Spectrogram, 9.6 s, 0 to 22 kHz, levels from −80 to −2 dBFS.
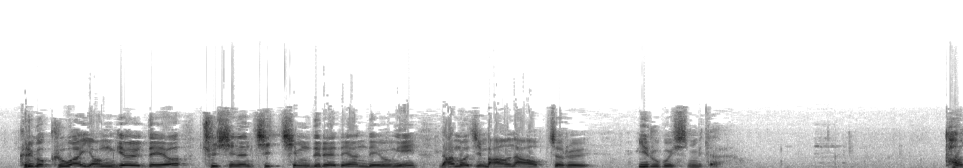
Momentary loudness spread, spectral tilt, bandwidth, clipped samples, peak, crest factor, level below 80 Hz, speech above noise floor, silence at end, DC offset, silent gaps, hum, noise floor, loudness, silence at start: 6 LU; -3.5 dB/octave; 8.6 kHz; under 0.1%; 0 dBFS; 16 dB; -54 dBFS; 30 dB; 0 s; under 0.1%; none; none; -46 dBFS; -15 LUFS; 0.2 s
